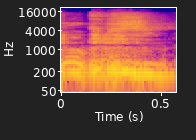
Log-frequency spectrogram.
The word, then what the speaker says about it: UPS: here and ups is oops and they are oops that's what mexicans call ups is oops and boys that one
